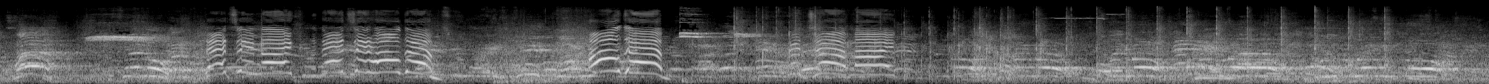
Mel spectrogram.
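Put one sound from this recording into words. Spectators shout and cheer loudly in an echoing gym.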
